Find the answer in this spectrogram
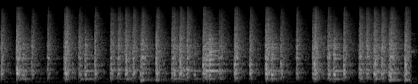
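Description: Sampled pipe-band snare drum loop playing back: rapid, crisp snare strokes and rolls, many strikes a second, with no bass underneath.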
